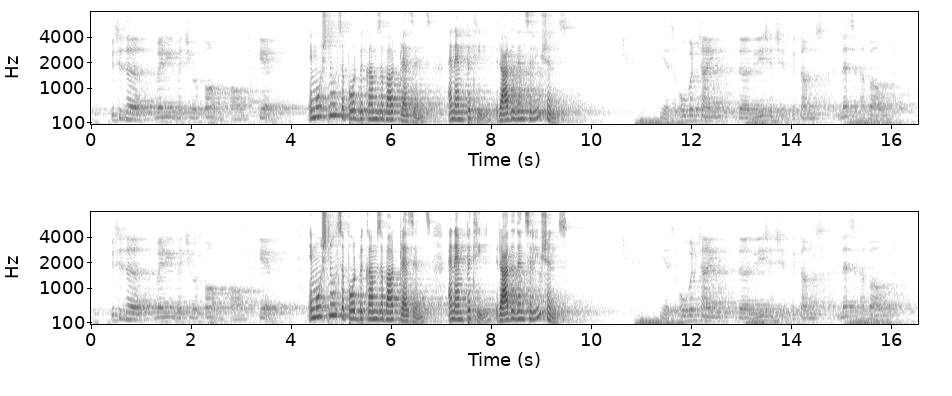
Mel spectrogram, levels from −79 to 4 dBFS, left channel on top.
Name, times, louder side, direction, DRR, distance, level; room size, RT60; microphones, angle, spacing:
voice 1, 0.0-3.8 10.6-16.1, equal, 5° left, 2 dB, 2.7 m, -47 dB
voice 2, 4.3-9.5 11.0-11.1, right 4 dB, 70° right, 14 dB, 0.6 m, -30 dB
23.0 x 19.5 x 9.3 m, 2.4 s
head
